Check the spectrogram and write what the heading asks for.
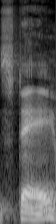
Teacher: it can be unaspirated when it does not start the syllable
